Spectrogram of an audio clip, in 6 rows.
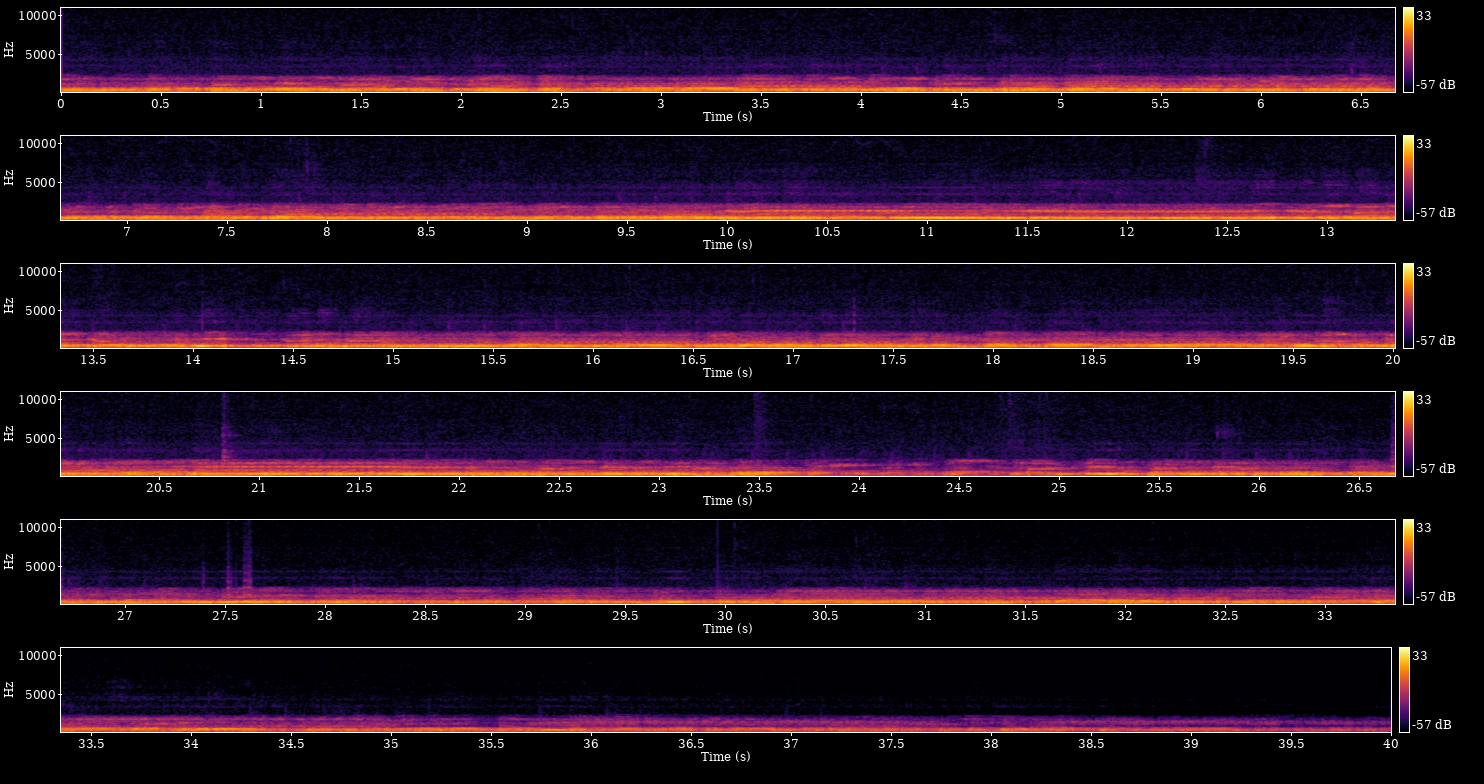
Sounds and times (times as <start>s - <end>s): Blues: 0.0s - 40.0s.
